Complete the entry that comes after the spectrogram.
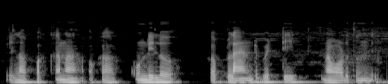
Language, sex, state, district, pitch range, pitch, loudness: Telugu, male, Telangana, Hyderabad, 95-100 Hz, 100 Hz, -22 LUFS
